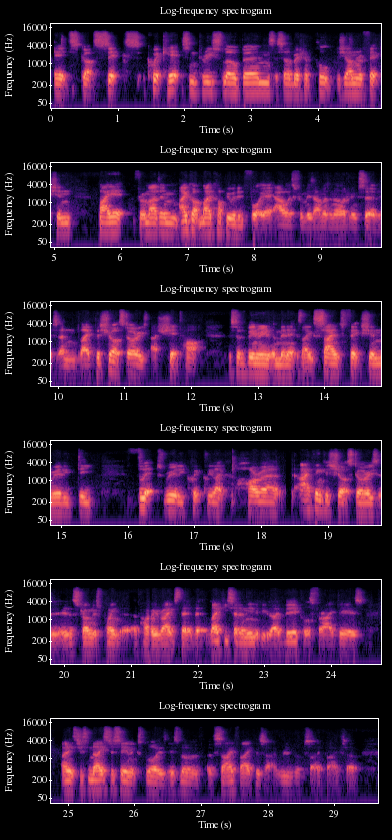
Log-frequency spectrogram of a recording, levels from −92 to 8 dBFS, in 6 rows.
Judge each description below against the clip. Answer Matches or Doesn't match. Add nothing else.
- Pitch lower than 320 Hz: Doesn't match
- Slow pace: Doesn't match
